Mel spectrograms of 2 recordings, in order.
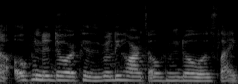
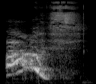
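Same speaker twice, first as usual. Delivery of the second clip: high, loud startled exclamation; acted shock; 13 dB louder than usual. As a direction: yelp it, startled, cut off mid-curse. Acting out shock at loose wheel.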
